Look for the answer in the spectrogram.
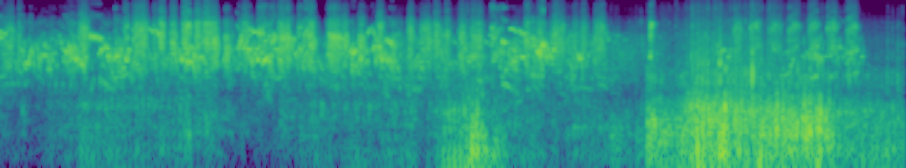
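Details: Budgerigars in a flock producing a dense, loud chorus of harsh squawks and chirps that runs almost without pause, with a rougher noisy stretch near the end.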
